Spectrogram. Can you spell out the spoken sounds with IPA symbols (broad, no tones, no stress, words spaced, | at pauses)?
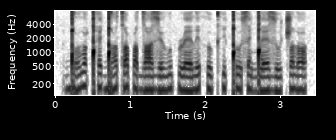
ɡ͡ǃuðˤuǃʰɛ ɡ͡ǃutˤupɛ dˤɛ zʏvu pɹɛði θukʰiǃusɛ ŋ͡ǃɛ zut͡ʃiðˤʏ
